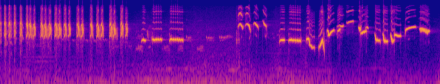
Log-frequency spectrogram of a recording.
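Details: Fighting song of a White-rumped shama: a fast run of about a dozen buzzy notes, then a short pause, then varied clear whistles that rise, fall and loop in quick succession.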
